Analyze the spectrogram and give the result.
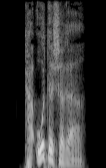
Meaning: inflection of chaotisch: 1. strong/mixed nominative masculine singular comparative degree 2. strong genitive/dative feminine singular comparative degree 3. strong genitive plural comparative degree
- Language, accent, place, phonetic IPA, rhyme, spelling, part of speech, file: German, Germany, Berlin, [kaˈʔoːtɪʃəʁɐ], -oːtɪʃəʁɐ, chaotischerer, adjective, De-chaotischerer.ogg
